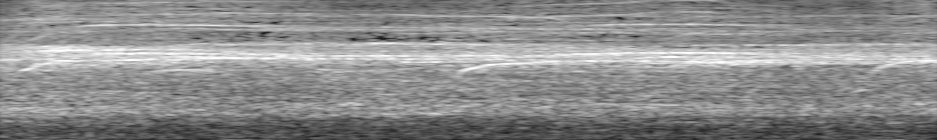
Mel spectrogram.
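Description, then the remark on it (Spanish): A large crowd at a military parade whistles in loud, sustained protest at the president, a dense shrill wall of overlapping high-pitched tones that holds steady without pause over a rough background roar. “El sonido, pues, es inequívoco, ha sido una pitada unánime, ha contrastado, como decías, con la ovación que sí que se ha llevado la familia real.”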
